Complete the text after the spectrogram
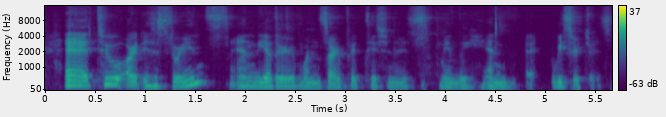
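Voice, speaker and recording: A woman with a fairly low pitch talks at a moderate pace with hardly any pauses and ordinary pitch variation. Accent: Spanish. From Mexico. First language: Spanish. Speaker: artistic researcher. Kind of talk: panel talk. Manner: hesitant, many fillers.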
